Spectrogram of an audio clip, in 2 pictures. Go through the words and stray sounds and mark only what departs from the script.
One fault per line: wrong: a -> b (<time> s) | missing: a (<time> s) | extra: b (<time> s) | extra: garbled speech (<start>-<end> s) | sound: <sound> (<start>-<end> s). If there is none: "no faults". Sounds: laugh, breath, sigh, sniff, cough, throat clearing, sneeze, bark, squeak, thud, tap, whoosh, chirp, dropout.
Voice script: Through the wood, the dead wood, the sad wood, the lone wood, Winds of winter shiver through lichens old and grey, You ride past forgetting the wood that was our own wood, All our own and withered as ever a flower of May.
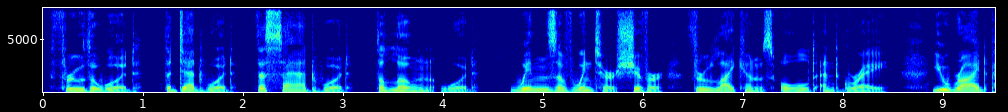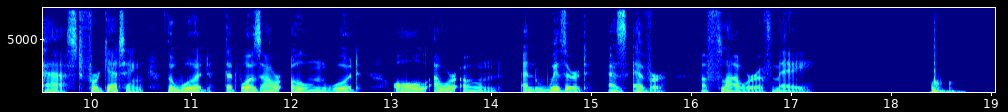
sound: thud (18.4-18.8 s)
